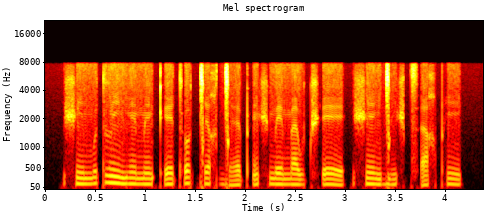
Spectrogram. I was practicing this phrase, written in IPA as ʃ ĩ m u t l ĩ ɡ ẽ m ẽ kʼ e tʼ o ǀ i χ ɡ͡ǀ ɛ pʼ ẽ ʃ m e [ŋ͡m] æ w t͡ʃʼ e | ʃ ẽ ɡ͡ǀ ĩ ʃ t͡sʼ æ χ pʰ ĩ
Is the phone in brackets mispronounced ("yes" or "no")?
yes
